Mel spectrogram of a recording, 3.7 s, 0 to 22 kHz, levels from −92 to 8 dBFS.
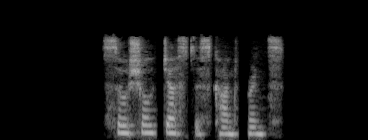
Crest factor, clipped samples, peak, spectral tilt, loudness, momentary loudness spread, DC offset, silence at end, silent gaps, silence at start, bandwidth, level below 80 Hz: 20 dB; under 0.1%; -10 dBFS; -3 dB/octave; -27 LUFS; 10 LU; under 0.1%; 0.85 s; 1.60-1.64 s, 2.41-2.48 s; 1.05 s; 8 kHz; -72 dBFS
